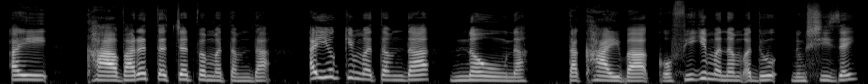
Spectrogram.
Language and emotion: Manipuri, happy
